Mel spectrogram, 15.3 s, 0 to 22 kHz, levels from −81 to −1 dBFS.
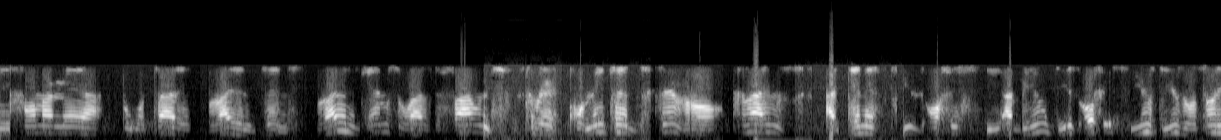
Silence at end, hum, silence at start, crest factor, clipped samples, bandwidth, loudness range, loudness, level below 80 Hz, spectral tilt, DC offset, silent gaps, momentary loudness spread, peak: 0 s; none; 0 s; 18 dB; under 0.1%; 8.2 kHz; 5 LU; -17 LUFS; -66 dBFS; -4 dB/octave; under 0.1%; none; 22 LU; 0 dBFS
